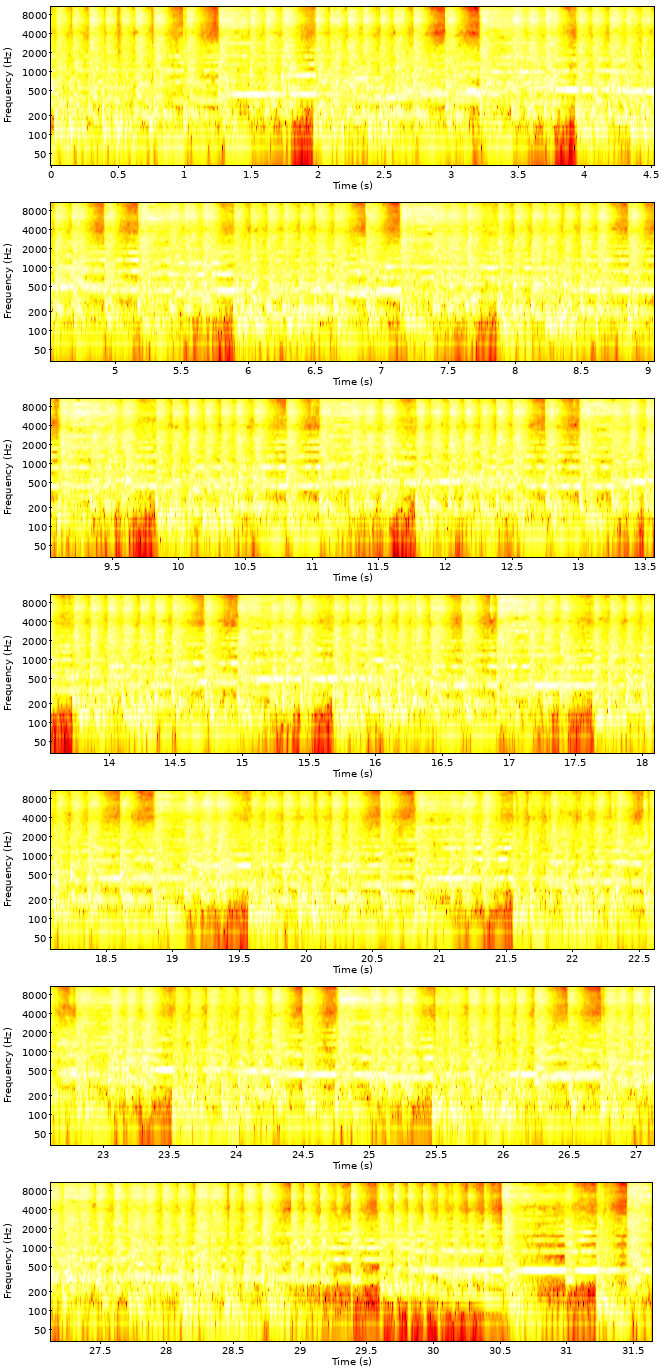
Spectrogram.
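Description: Marching drum band playing: bass drums and snare drums beating a fast, steady rhythm with rolls, and a pitched melody carried over the drumming.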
